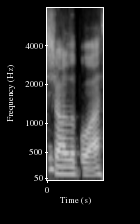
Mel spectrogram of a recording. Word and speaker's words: Charlebois: How do you spell that? Uh, Shalaboisa, C H A R L E B O I S.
